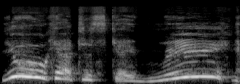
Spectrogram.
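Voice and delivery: very high, loud, long-drawn cry; hammed-up hero shout. Spider-Man shouting after fleeing Shocker, hammed-up. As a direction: stretch it out as a theatrical threat. Performs the wished-for chase line.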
